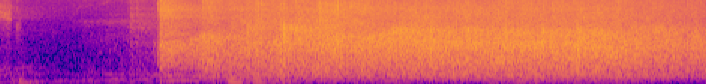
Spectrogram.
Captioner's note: audience applauds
